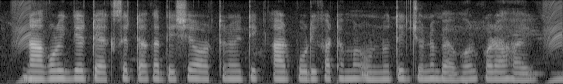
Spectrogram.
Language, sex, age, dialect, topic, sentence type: Bengali, female, 18-24, Northern/Varendri, banking, statement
